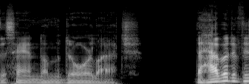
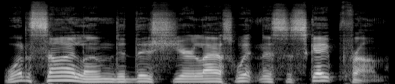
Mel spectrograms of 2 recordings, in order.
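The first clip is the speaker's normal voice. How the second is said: put-on a higher, slow, challenging voice for the tall old foreman; bearded foreman of sixty; 7 semitones higher, 4 dB louder, slower than usual. A narrator's reading. Foreman of sixty challenging the coroner, slow and high. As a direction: lean on the question like a blunt old countryman. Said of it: "The foreman rose, a tall, bearded man of sixty".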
